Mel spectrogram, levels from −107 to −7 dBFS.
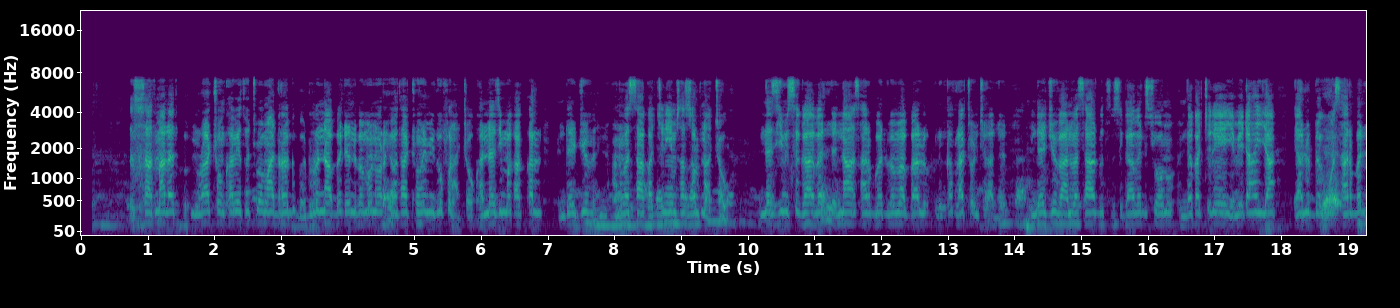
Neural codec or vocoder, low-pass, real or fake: codec, 16 kHz, 8 kbps, FreqCodec, larger model; 7.2 kHz; fake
